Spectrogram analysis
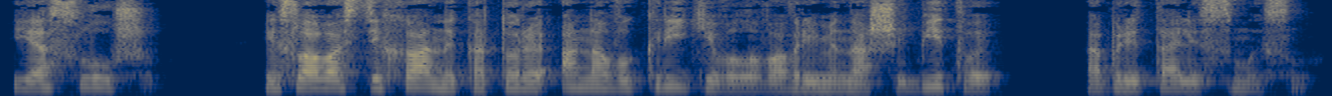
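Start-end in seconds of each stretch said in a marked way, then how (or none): none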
